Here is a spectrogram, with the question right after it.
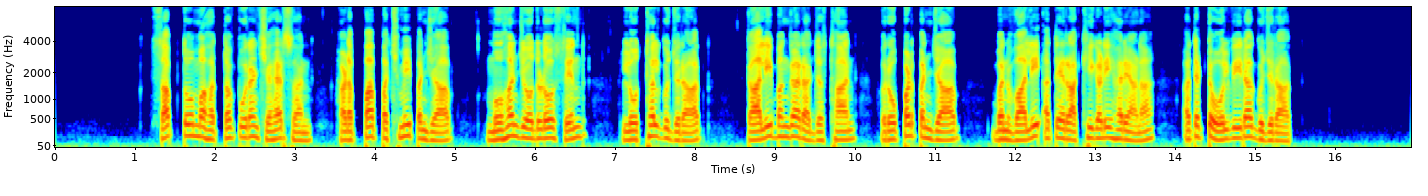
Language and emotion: Punjabi, neutral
